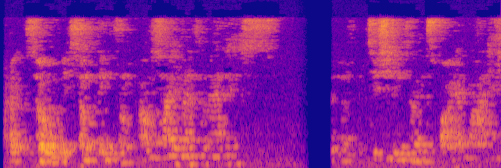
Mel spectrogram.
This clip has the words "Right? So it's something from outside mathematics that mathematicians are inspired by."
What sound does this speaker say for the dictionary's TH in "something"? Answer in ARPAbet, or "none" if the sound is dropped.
TH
